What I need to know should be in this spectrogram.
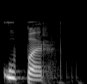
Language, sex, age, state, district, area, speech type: Dogri, female, 18-30, Jammu and Kashmir, Jammu, rural, read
